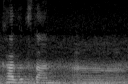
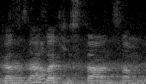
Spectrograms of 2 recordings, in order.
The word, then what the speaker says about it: Kazakhstan: Okay, making sure I'm saying it right because I hear people say Kazakhstan. Kazakhstan, like it's a tin can, and I'm like, why are we in the south, like a hillbilly? Can you say Kazakhstan, Yeah.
